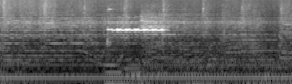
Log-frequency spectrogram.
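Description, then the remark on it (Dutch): A telephone rings once during a test of the phone line, a short, thin electronic trill lasting under a second, fairly quiet and set against a steady low electrical hum with no voices. “Ik ga eventjes eh, voor de zekerheid even de telefoon testen.”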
